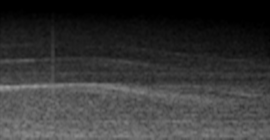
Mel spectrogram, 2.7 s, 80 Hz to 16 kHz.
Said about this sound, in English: And just maybe 30, 40 seconds later, the cops just went whizzing by with their sirens on.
